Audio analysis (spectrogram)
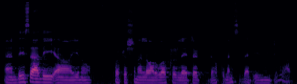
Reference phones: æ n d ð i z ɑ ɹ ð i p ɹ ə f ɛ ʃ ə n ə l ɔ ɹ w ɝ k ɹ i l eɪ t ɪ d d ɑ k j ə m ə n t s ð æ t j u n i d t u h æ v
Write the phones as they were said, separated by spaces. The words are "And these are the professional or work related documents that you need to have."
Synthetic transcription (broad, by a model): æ n d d i s ɑ ɹ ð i p ɹ ə f ɛ ʃ ə n ə l ɔ ɹ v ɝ k ɹ i l eɪ t ɪ d d ɑ k j ə m ə n t s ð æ t j u n i d t u h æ v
